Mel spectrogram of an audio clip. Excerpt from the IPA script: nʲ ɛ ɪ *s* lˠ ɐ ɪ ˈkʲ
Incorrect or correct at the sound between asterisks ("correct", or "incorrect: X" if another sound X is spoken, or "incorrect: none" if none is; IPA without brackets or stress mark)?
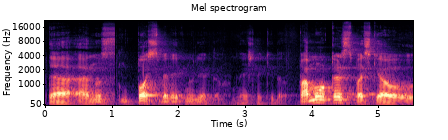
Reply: incorrect: ʃ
